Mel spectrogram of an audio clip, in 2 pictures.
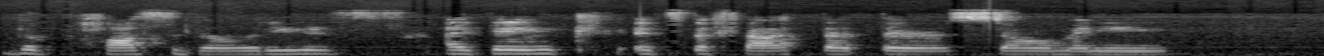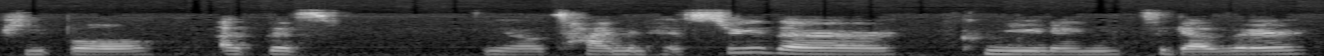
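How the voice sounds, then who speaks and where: A young woman from the Philippines talks easily as a podcast guest, filling her answers with little laughs. Her voice sits a bit low and has a husky edge. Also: unhurried, muffled recording. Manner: relaxed, laughs often, lots of fillers. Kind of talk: casual interview.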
